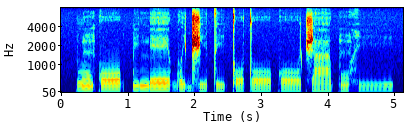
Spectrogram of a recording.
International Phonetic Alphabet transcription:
l ũ˨ k oː˨˦ k͡p i˦ ŋ eː˦ ɡʷ i˨ d͡ʒ i˨ t i˨ kʼ o˨ t oː˨ k oː˨ t͡ʃ aː˨ kʷ ũ˨ h iː˨

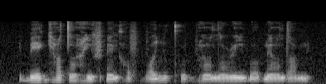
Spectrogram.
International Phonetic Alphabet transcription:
ɓ e ɡʱ i tˤ ã ɦ ĩ f ʔ ɛ̃ ɡʱ ɔ f b ɔ ʎ u kʷʰ ɛ bʱ õ dˤ õ ɭ ĩ ɓ o ɓ ɛ̃ dˤ e m

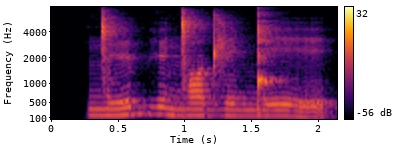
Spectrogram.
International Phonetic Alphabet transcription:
ŋ͡ǀ ʏː bʱ ʏ ŋ͡ǀ ɔ d ʐ ɪ ŋ͡ǃ ɪː

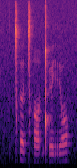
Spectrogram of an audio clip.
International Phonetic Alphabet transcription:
ǀʰ ə ǀʰ ɑ ǃʼ ʏ rʲ ɔ

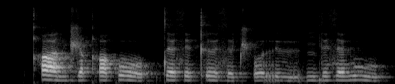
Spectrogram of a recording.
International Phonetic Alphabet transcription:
qʰ a n d͡ʒ i qʰ ɔ k o | t ɛ s e kʼ ɘ z ɘ t͡ʃʼ o r ɨ | ŋ ɡ e z ɛ ɦ u

